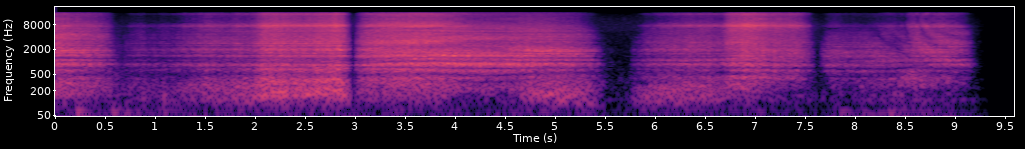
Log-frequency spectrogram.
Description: Inhales and exhales of heavy breathing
